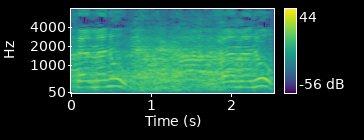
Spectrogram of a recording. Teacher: تنقل حركة الهمزة إلى النون على بعض القراءات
